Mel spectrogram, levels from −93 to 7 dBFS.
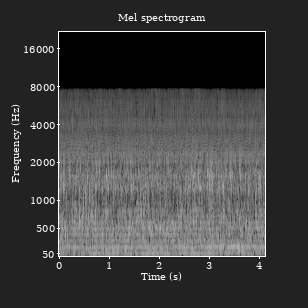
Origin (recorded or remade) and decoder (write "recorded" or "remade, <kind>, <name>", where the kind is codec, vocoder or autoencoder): remade, vocoder, BigVGAN v2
